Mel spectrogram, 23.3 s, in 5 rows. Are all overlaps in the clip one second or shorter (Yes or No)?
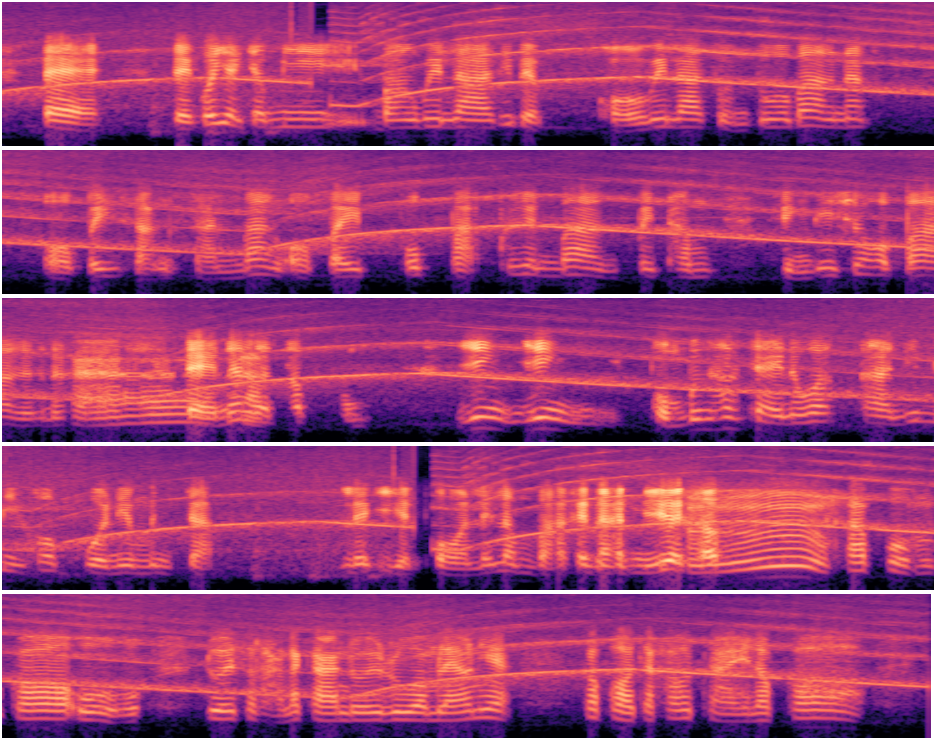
Yes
